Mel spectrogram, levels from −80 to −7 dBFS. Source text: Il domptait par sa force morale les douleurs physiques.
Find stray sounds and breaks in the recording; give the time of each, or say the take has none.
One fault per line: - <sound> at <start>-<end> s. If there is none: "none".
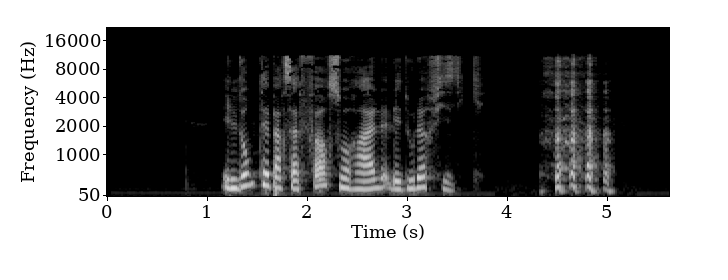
- laugh at 4.3-5.1 s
